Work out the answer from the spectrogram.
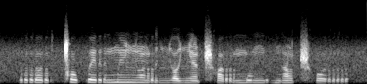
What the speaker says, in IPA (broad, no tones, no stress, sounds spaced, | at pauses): r o r ǀ o p e r m ĩ ʎ õ r ʎ ɒ ʎ æ̃ ʈ͡ʂʰ ɒ r m u ŋ u b ĩ lˠ ʈ͡ʂʰ o r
